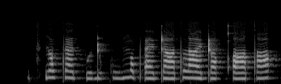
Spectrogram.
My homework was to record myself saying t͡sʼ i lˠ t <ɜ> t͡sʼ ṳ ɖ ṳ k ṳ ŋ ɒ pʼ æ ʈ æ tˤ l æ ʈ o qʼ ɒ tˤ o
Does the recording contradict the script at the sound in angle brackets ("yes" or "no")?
yes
